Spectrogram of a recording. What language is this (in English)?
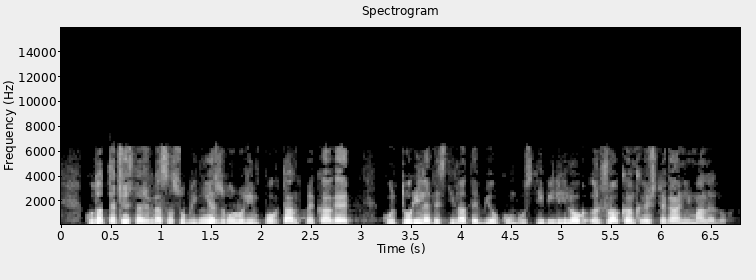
Romanian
